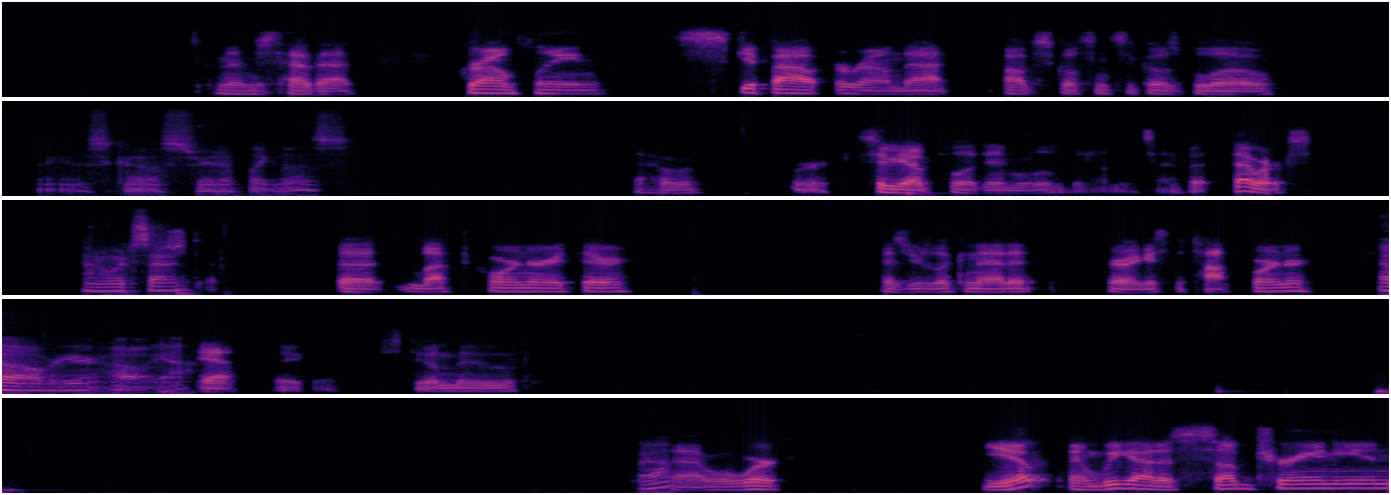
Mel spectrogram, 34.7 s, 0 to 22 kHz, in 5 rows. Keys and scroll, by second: 1.5 space, 6.5 r, 10.6 space, 11.4 BackSpace, 27.6 m, 30.2 space.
